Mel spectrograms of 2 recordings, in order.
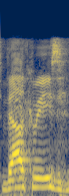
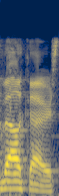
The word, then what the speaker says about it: Valkyries: possibly and pumpa Valkyries I know it's Valkyries not valky thank you I actually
